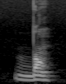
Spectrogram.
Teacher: Notice how my lips don't touch at the end.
